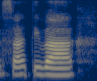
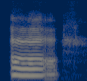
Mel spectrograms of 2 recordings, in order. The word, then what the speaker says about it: Xativa: So 2nd of May at the Jazz Cafe, and I'm Xativa, spelled with an X. Xativa, Xat_IVA on socials.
